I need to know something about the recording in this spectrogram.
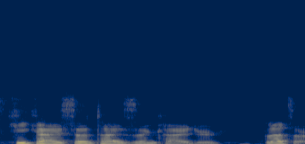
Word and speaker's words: Kikai Sentai Zenkaiger: It's Kikai Sentai Zenkaiger.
